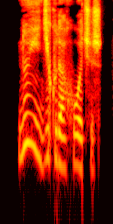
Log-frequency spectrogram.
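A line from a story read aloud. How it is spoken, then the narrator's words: Irritated growl. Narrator (Russian): Раздраженно рычу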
